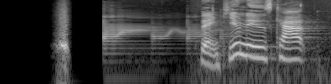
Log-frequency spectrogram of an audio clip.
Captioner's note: globe boings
